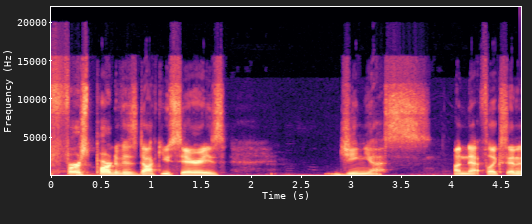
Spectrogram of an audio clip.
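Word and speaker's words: Jeen-yuhs: part of his docu-series genius on netflix and it's spelled j-e-e-n-y-u-h-s first of all genius move smart move i like it i'm sorry that's just saying genius and you spell it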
